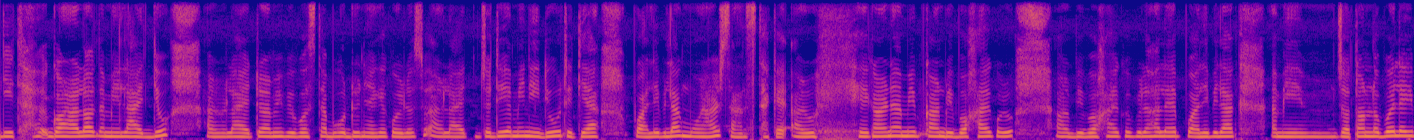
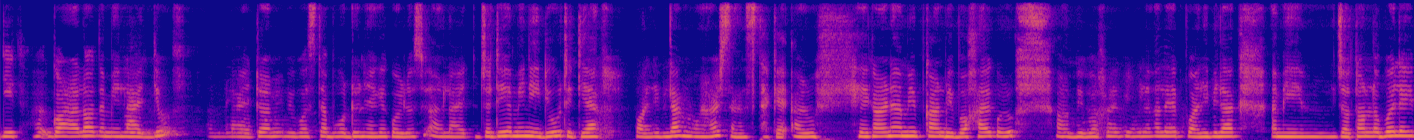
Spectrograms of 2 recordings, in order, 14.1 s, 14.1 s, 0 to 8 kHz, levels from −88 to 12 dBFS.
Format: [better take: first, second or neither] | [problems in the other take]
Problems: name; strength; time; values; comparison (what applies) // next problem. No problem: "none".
first | noise reduction (neural mask model DeepFilterNet 3)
